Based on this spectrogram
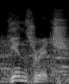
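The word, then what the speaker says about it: Genrich: had his name officially changed so it's called ginsrich ginsrich yep spell it for me g-e-n-r-i-c-h ginsrich okay so like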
